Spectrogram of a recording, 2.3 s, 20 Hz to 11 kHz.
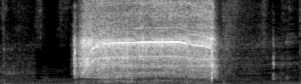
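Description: Cordless drill with a 10 mm bit boring a hole through 12.5 mm plasterboard in a single run of about a second, starting about half a second in, with a steady high whine that dips as the drill stops.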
